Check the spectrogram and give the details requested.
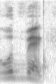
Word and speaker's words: উদ্বেগ: এবং এর পাশাপাশি আরেকটা মনে রাখবা, এই যে উদ্বেগ, এখানে ব ফলার উচ্চারণ বহাল আছে, গতবারও এটা এসেছে, উদ তারপর হচ্ছে বেগ, এখানে ব ফলার উচ্চারণ বহাল আছে।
